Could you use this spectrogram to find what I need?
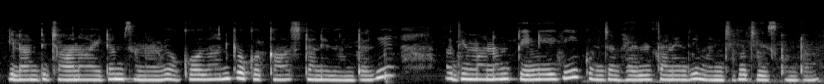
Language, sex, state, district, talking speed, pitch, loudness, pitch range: Telugu, female, Andhra Pradesh, Sri Satya Sai, 125 wpm, 225 Hz, -15 LUFS, 210-245 Hz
